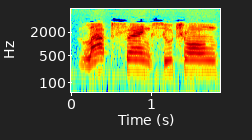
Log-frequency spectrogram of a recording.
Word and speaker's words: Lapsang Souchong: Yes, I was wondering about Lapsang Souchong tea. I think I'm pronouncing it correctly. You have pronounced it perfectly.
